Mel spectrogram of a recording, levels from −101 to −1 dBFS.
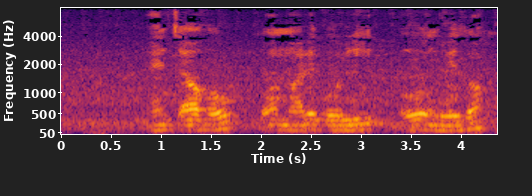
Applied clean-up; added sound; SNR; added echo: none; none; none; none.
